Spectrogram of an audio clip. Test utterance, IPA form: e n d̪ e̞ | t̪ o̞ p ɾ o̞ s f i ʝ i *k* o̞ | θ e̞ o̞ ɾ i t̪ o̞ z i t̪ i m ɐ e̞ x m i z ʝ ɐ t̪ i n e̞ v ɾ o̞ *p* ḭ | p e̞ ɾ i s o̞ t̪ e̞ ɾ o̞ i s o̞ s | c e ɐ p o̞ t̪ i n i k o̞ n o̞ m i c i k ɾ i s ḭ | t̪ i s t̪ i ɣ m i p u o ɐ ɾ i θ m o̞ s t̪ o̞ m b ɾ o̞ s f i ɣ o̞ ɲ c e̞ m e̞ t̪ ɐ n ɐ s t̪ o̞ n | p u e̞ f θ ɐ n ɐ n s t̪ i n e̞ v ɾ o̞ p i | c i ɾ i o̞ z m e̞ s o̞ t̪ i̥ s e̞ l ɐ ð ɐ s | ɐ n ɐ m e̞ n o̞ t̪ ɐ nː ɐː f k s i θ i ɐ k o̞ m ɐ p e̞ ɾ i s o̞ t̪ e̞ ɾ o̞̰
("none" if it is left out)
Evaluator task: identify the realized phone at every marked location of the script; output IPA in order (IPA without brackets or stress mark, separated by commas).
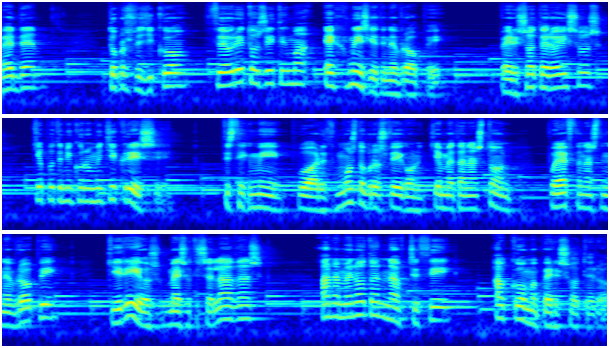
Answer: k, p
